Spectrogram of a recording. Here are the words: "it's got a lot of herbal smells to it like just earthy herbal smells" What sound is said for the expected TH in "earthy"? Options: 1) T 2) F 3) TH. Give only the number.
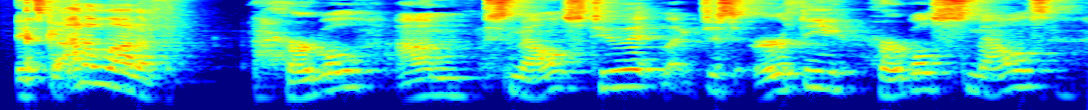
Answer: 3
